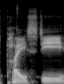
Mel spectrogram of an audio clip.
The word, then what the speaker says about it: Paiste: the book on that it's pisty I'm sure you've met you know people in the pisty like Kelly pisty and things like I'm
